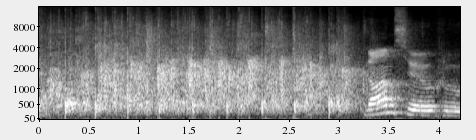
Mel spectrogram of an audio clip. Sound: applause

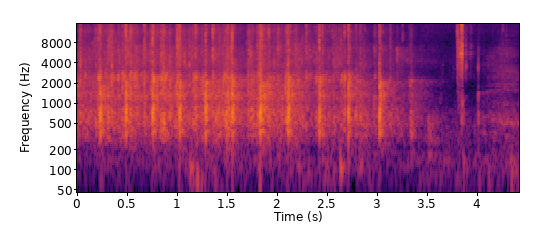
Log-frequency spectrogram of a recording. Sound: applause

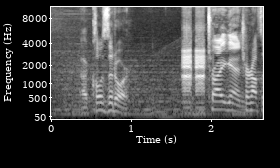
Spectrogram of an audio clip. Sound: buzzer sounding

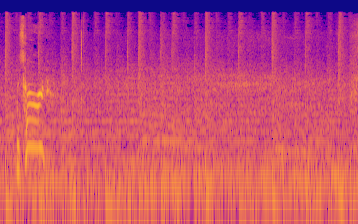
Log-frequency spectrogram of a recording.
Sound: jubilant marching

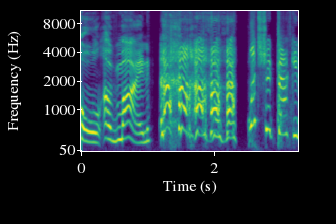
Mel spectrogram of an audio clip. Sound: laughing

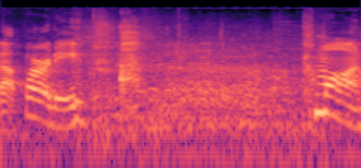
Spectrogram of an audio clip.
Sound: laughing

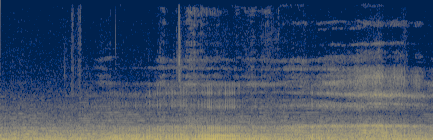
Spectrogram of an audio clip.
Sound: Luther grumbling

